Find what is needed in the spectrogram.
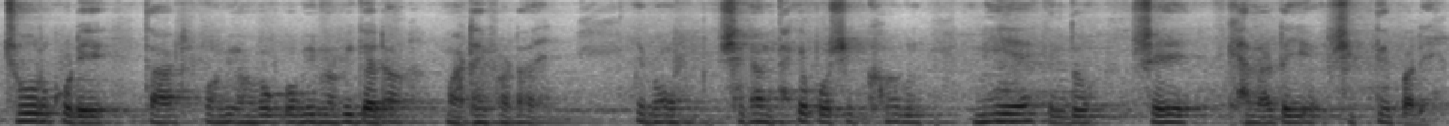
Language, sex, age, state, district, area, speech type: Bengali, male, 18-30, West Bengal, Jalpaiguri, urban, spontaneous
